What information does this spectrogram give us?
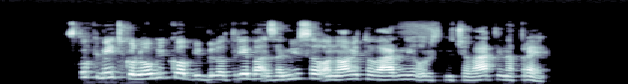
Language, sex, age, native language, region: Slovenian, male, 50-59, Slovenian, Gorenjska region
